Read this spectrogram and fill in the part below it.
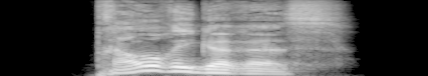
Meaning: strong/mixed nominative/accusative neuter singular comparative degree of traurig
- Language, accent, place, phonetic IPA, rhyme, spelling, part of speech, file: German, Germany, Berlin, [ˈtʁaʊ̯ʁɪɡəʁəs], -aʊ̯ʁɪɡəʁəs, traurigeres, adjective, De-traurigeres.ogg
